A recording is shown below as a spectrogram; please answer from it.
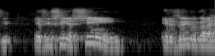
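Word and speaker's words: שׁין: left at the top if the dot is on the right you pronounce it s h sound she sh okay if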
